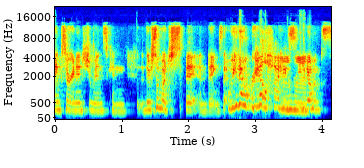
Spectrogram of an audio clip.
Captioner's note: laughing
